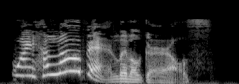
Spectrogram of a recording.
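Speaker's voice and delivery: ridiculously high, swooping, sing-song voice. Narrator reading Count Olaf greeting the little girls, Count Olaf's ridiculously high voice. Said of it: "Count Olaf said in a ridiculously high voice".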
